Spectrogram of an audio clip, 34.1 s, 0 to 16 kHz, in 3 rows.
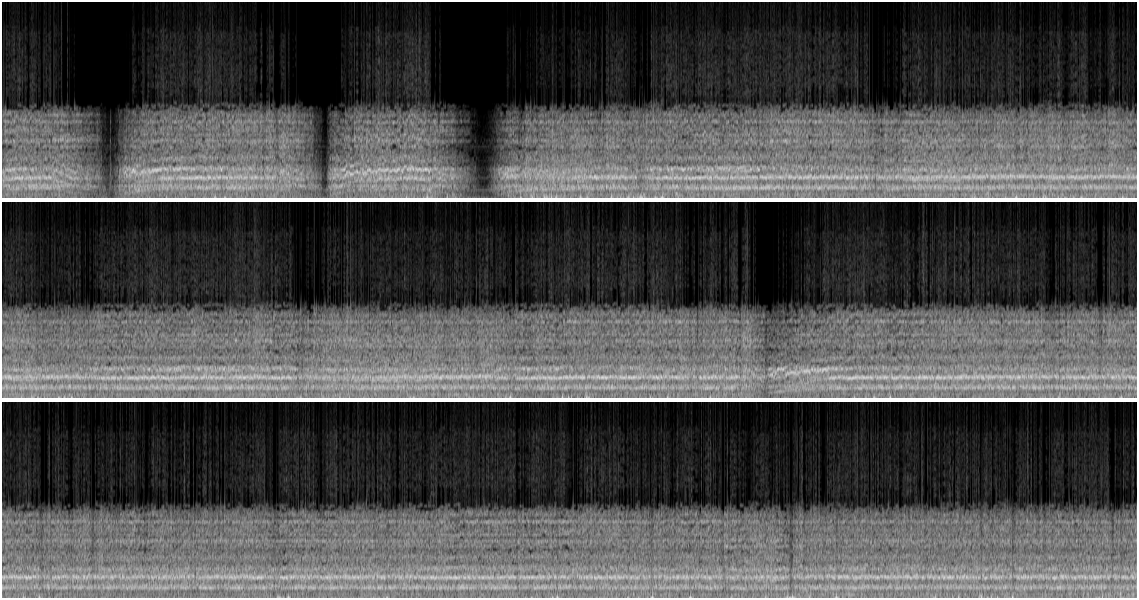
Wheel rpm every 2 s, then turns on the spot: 100, 160, 130, 210, 220, 230, 220, 220, 220, 190, 230, 230, 230, 230, 230, 230, 240.
none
